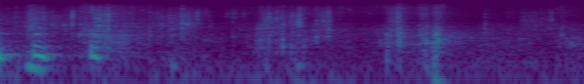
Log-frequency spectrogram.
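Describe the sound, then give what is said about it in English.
A tightly wrapped, tube-shaped Christmas gift being unwrapped, with several bursts of crinkling and tearing paper in an uneven rhythm. “I got handed some kind of tube. Get that ASMR. It's very well wrapped to the point where it's difficult to open.”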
